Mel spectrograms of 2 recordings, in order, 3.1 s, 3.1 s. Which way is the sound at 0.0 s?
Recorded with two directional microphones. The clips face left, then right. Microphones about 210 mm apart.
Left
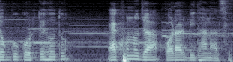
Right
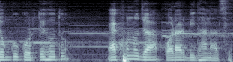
25° right (ahead or behind).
